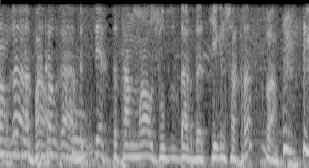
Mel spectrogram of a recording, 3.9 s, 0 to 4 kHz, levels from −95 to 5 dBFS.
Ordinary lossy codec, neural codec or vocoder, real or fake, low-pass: none; none; real; 3.6 kHz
